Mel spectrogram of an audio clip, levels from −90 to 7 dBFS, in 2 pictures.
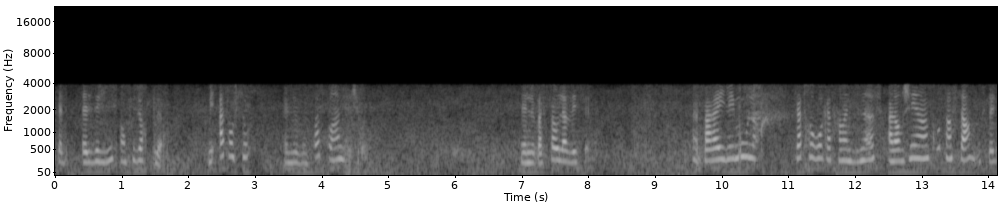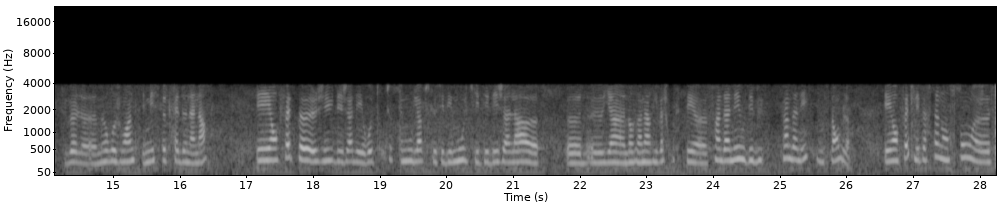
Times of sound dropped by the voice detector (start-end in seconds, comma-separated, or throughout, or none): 21.47-21.80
